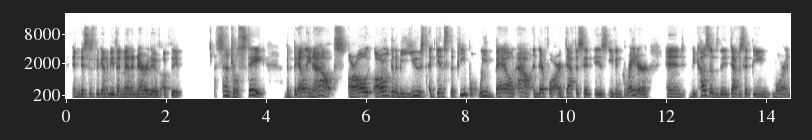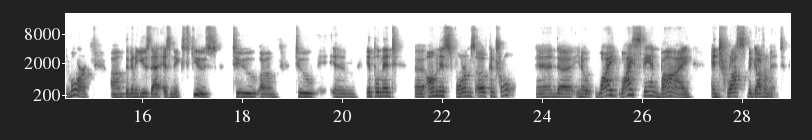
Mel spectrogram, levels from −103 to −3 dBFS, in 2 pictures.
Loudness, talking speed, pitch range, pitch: -31 LUFS, 155 wpm, 145-185 Hz, 160 Hz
